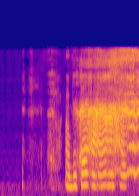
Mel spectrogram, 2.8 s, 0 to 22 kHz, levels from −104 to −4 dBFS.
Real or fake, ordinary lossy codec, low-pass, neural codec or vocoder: fake; none; none; codec, 16 kHz, 2 kbps, FunCodec, trained on LibriTTS, 25 frames a second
